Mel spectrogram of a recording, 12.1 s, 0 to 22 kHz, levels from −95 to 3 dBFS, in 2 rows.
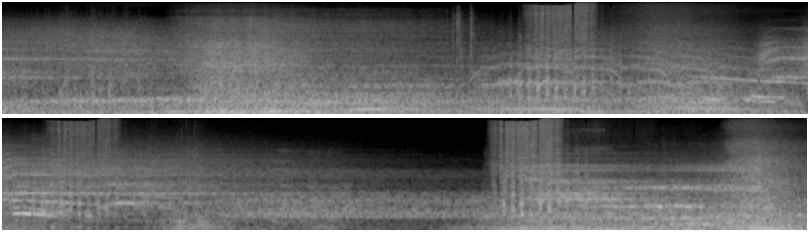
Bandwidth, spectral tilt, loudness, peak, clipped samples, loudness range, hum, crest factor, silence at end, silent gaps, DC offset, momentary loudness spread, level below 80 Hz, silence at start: over 20 kHz; -4.5 dB/octave; -29 LUFS; -12 dBFS; under 0.1%; 5 LU; none; 16 dB; 0 s; none; under 0.1%; 11 LU; -38 dBFS; 0 s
